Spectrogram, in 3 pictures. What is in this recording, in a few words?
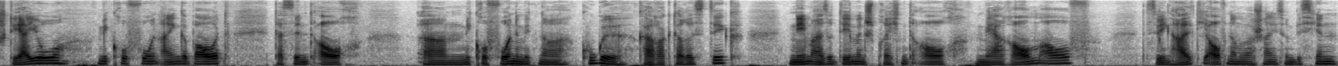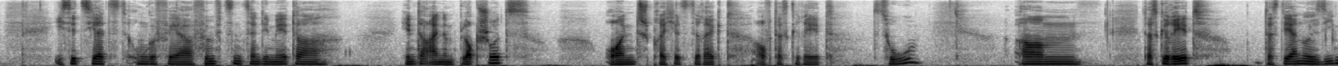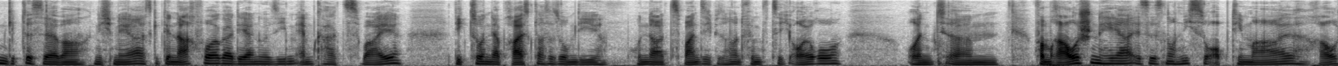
Tascam DR07; Tascam DR-07 (Mono); Wer mit Kopfhörern genau hinhört, wird bei 6s/11s/36s/53s ganz niederfrequente Störungen hören. Das Tascam ist sehr vibrationsempfindlich; Screencasting; Screencasting für Einsteiger und Anfänger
